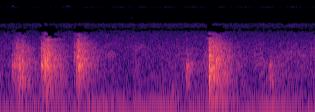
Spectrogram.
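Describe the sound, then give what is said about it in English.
A wooden wardrobe door opens with a few short creaks and knocks, then a sharper clunk around the middle, followed by quieter rattles, over a low steady hum. “Oh, it was a bit cramped in that wardrobe.”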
